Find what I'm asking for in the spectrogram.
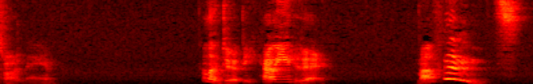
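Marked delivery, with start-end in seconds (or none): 2.0-3.3 higher, louder friendly voice; cheerful greeting. Acted. Twilight greeting Derpy, higher and louder. 4.2-5.2 very high, loud goofy squeak; Derpy voice. Acted. Derpy shouting to Twilight, very high and loud.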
